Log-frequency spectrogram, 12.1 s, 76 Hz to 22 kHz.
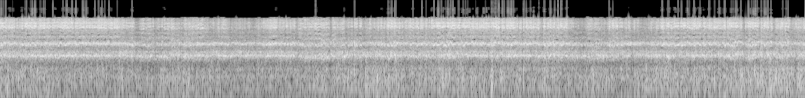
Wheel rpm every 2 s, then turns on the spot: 230, 220, 230, 230, 220, 230.
none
